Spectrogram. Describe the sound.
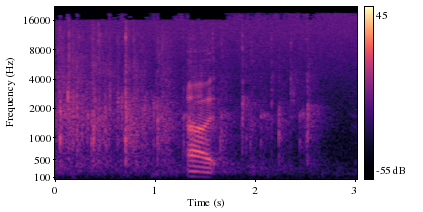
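Audience applause welcoming a guest speaker, a dense, steady patter of many hands clapping, with a single voice briefly whooping in the middle before the clapping thins out toward the end.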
